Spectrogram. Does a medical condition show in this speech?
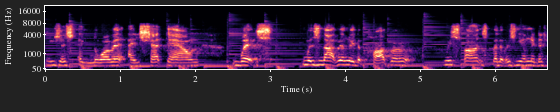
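Yes: bilateral cleft lip and palate; congenital, upper lip gap into palate and nose, 20+ surgeries from 2 months to age 27; open palate at birth, no proper suction, food and drink through nose, untreated cleft means no speech.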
